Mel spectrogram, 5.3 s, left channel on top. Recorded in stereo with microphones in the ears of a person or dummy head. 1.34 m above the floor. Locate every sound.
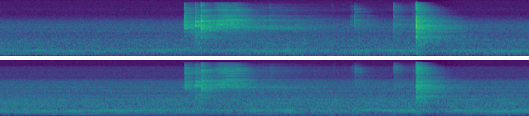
1.8 s tape being pulled: 35° left (ahead or behind), 1.1 m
